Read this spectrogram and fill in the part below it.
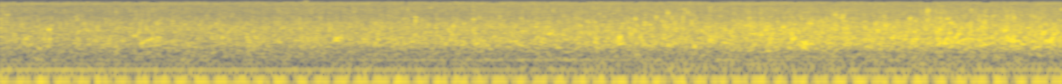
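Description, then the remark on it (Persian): A steady rush of flowing river water runs continuously, a dense, even wash of sound with a faint low hum beneath it and no voices; a river that does not freeze during the year, in a cold season. “این حیوان ها آموختند که این رودخانه در طول سال یخ نمی زند.”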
